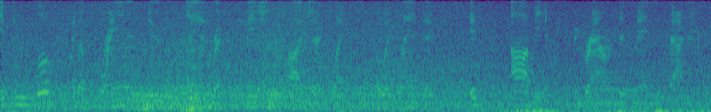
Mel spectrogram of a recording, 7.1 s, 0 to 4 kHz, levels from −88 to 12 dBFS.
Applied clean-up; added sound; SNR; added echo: none; Waves, surf; -3 dB; reverberation time 1.5 s.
